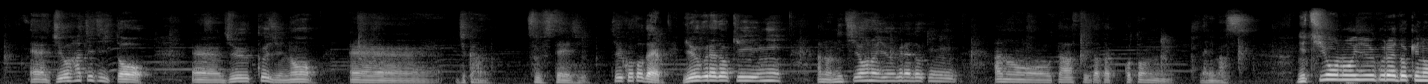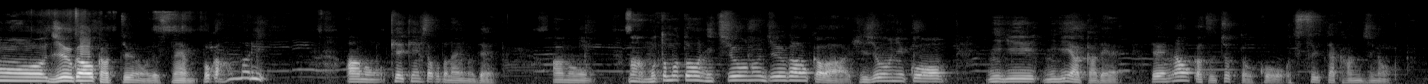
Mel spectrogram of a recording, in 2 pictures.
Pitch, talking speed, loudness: 135 Hz, 295 characters per minute, -22 LUFS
